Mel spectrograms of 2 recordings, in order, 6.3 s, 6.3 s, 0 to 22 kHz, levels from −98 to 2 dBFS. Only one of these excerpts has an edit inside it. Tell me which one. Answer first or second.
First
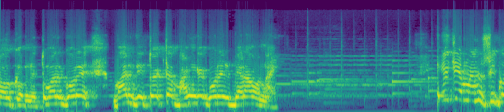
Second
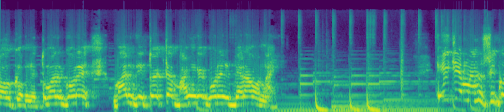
second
